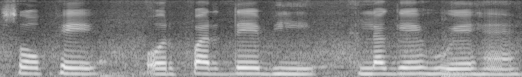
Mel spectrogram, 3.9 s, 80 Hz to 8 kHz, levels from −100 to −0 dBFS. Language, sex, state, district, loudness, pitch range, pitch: Hindi, female, Haryana, Jhajjar, -16 LUFS, 210-220 Hz, 215 Hz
